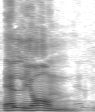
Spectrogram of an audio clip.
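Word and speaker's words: Elyon: Ali no, na língua cananeia, o Deus a quem Melquisedeque servia chamava-se Eliom, na língua cananeia, a língua que se pronunciava o nome de Deus era Elion.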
